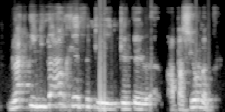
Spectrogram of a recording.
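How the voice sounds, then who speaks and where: A man speaks in a high pitch. His tone is dark and mellow. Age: 60s. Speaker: radio announcer. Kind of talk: interview. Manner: halting, with repetitions.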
